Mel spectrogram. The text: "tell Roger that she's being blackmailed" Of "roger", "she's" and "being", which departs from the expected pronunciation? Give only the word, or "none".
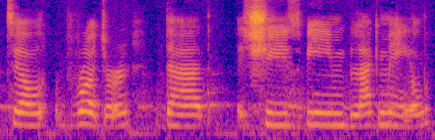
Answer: none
